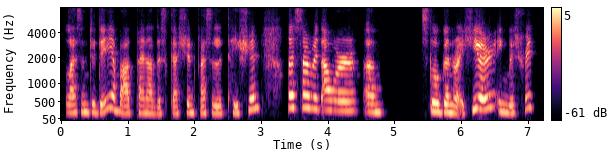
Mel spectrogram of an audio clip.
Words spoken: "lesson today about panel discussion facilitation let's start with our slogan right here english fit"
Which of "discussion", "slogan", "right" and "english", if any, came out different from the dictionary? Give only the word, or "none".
none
